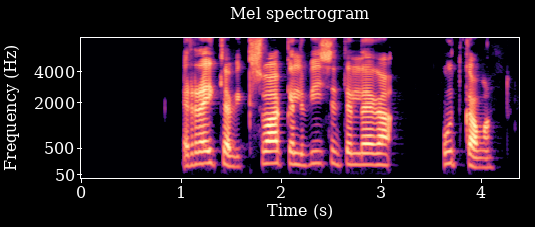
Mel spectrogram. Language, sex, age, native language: Icelandic, female, 40-49, Icelandic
